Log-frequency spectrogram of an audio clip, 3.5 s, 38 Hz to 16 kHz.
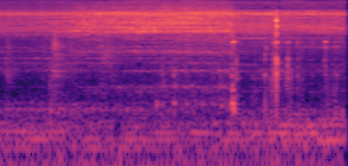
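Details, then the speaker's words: Briggs & Stratton 14.5 hp single-cylinder OHV on a Poulan riding mower, engine off, leak-down test at TDC compression: steady hiss of air escaping, felt at the crankcase vent; head gasket leak suspected, not confirmed. "yeah you can hear the air escaping"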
